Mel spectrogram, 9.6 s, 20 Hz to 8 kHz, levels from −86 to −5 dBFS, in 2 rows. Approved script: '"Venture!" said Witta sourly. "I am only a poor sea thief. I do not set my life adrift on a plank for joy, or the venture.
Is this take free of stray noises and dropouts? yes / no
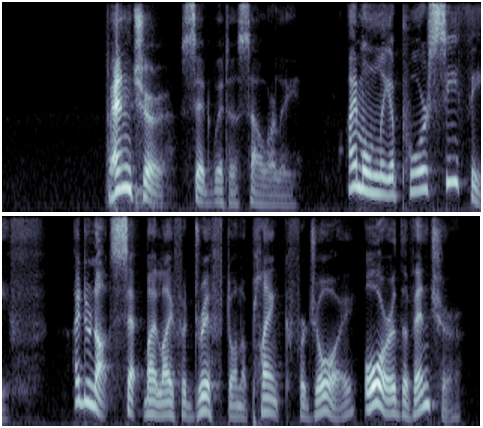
yes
